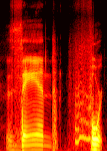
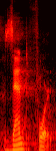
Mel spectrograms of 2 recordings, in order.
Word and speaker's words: Zandvoort: Zandvoort. You pronounce the D as a T and the V as an F. So it's Zandvoort. You know what?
